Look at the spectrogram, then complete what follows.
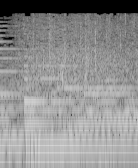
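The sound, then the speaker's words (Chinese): Steady, dense audience applause at an awards gala in Nanjing as a song is introduced, a continuous crackling patter, mixed with sustained musical tones that swell in about half a second in. No one speaks. “好，我首先在这儿为你们献歌一曲，掌声在这儿。”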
